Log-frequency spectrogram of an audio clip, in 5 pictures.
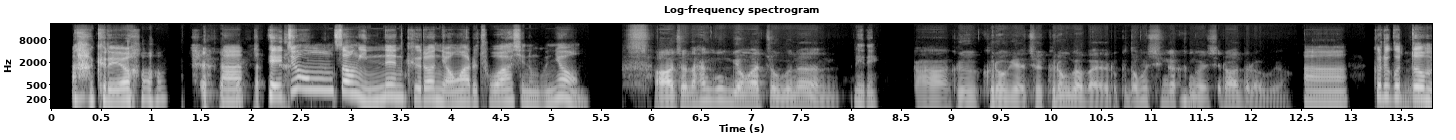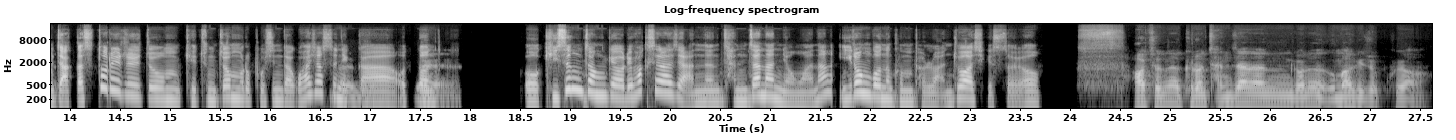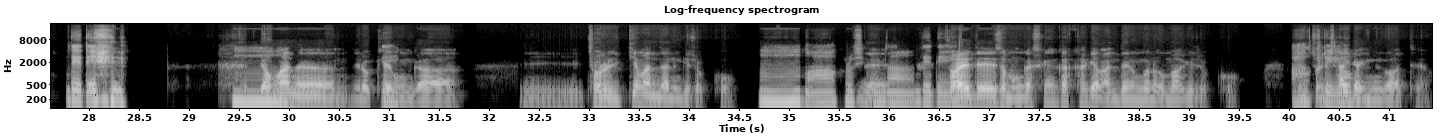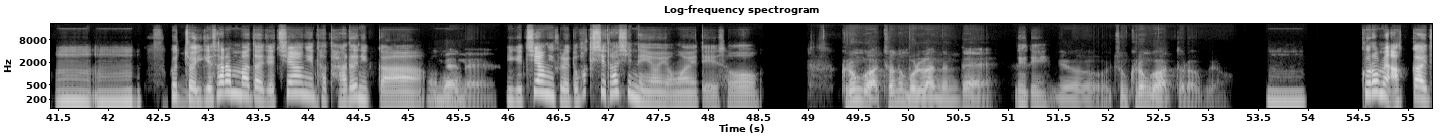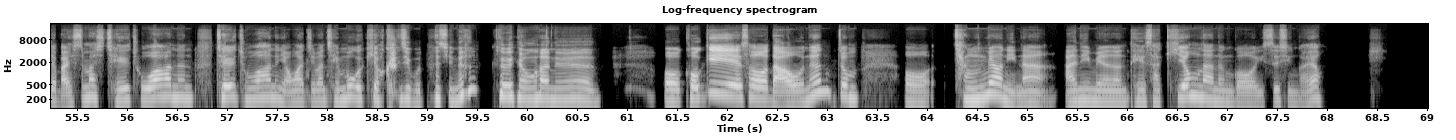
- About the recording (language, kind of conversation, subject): Korean, podcast, 가장 좋아하는 영화와 그 이유는 무엇인가요?
- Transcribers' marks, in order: laughing while speaking: "아 그래요"; laugh; other background noise; teeth sucking; laugh; "만드는" said as "만다는"; laughing while speaking: "기억하지 못하시는 그 영화는"; sniff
